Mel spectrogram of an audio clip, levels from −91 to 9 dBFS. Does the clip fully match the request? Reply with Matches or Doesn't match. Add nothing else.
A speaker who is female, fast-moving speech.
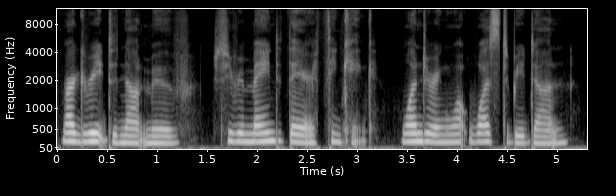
Doesn't match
